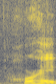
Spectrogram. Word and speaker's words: Jorge: Ray Burris, Dave Stewart, Dave Smith, Jorge Bell, John Montefusco, Ricky Keaton. Actually, I think someone one time told me that it was George Bell. He pronounced it George.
